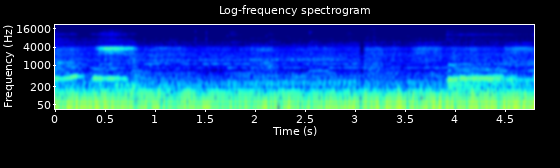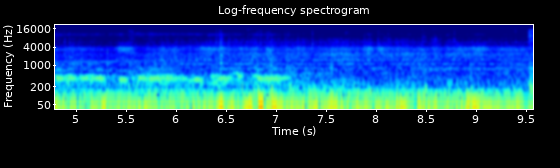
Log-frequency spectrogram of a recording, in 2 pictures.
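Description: A motorcycle engine labors up a rough, bumpy trail on the Alta Via del Sale mountain route, holding a steady, droning throttle with shifting pitch under constant wind buffeting.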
